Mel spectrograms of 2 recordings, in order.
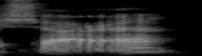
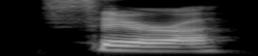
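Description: First: The name begins with an sh sound. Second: The name begins with a plain s sound. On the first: The speaker calls it right. "it's very clearly Shara" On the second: The speaker calls it wrong. "you had been pronouncing it wrong"

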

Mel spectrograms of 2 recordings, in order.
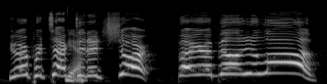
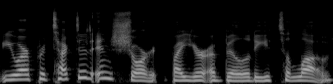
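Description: First: The line is shouted loudly. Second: The line is read at a normal volume.

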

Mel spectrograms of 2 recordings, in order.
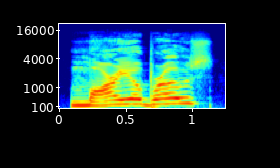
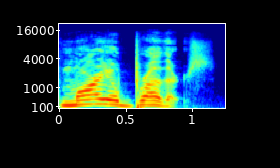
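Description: First: The second word is the short form 'bros'. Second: The second word is the full form 'brothers'. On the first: The speaker calls it wrong. "It's not Mario Bros" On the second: The speaker calls it right. "It's Mario Brothers"

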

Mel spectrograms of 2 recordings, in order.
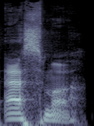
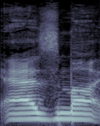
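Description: First: The middle consonant is an S sound. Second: The middle consonant is a Z sound. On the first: The speaker calls it right. "She said pronounce it with an S, not a Z" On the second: The speaker calls it wrong. "because I was saying asthma"

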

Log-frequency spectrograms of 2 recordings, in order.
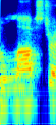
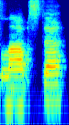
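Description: First: The r sound is clearly pronounced. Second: The r sound is dropped, like ah.

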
